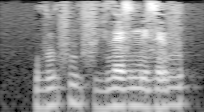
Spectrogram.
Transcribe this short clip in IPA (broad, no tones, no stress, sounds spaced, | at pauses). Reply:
ṳ l ṳ f β i̤ f i̤ ð e z m i z ɪ v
